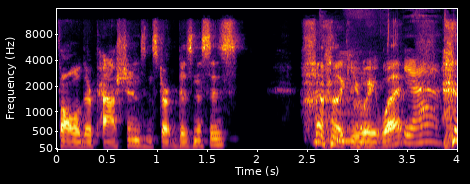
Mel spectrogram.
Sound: laughs

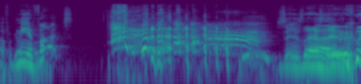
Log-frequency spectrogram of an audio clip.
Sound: laughing

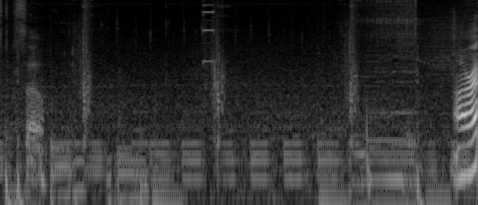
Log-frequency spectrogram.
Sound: beeping

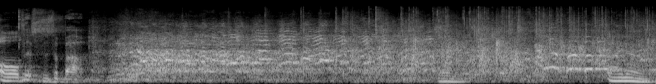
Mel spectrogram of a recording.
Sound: audience cheering

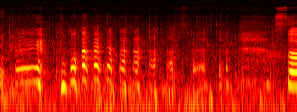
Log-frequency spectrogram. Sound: laughs

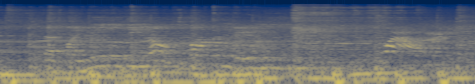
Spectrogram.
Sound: laughs

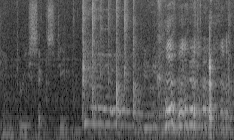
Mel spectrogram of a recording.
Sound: laughter

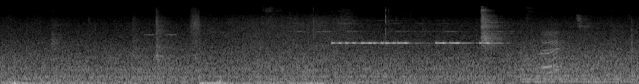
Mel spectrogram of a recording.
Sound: baking instruments beeping

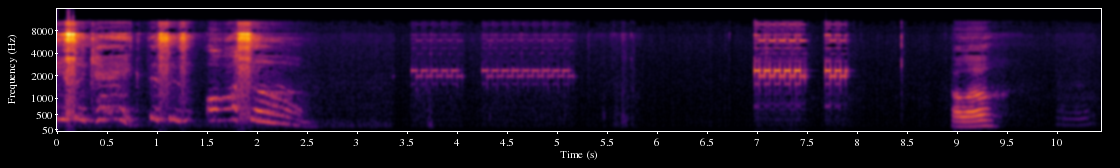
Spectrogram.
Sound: phone rings

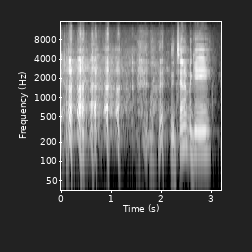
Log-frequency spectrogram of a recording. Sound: laughter

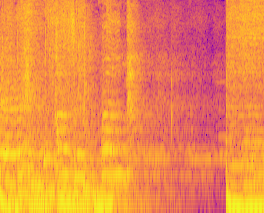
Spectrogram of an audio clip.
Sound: silent

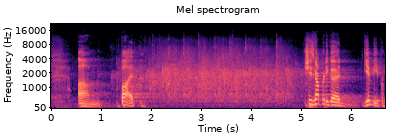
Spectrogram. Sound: applause

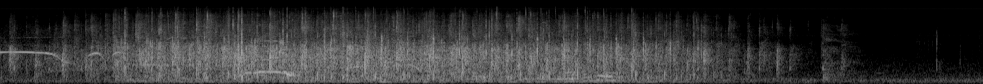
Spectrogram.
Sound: applause and cheering

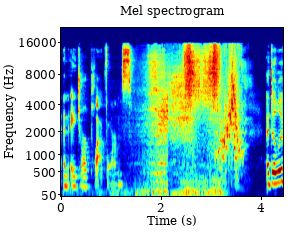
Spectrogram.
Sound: futuristic sounds

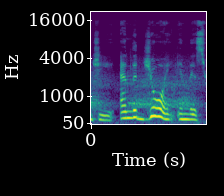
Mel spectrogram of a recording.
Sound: cheers and Applause

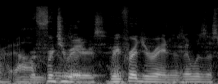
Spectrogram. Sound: laughs

